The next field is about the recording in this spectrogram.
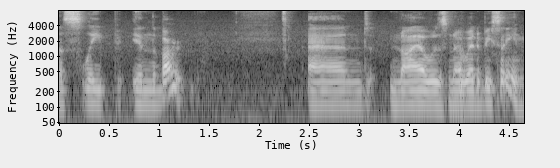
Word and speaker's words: Naya: Would you say Naya or Naya? – Naya Rivera. – It is Naya.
